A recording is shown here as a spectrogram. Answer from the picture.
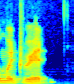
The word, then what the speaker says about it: Madrid: I only know like one city in Spain, and that's Madrid. So I'm gonna go Madrid.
